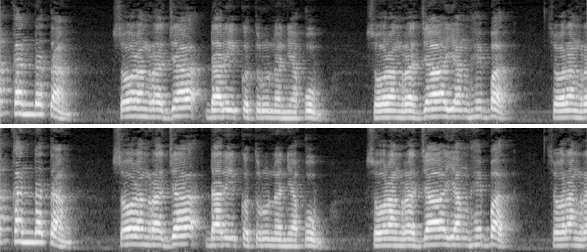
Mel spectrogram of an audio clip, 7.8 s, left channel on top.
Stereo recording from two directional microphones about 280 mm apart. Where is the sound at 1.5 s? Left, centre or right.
Right.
